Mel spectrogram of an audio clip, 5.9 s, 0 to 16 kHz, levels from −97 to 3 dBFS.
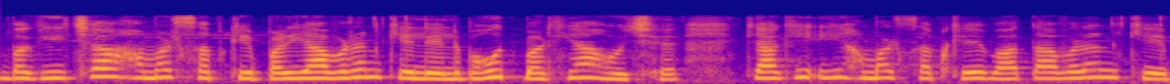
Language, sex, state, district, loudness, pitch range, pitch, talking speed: Maithili, female, Bihar, Saharsa, -17 LUFS, 250-295 Hz, 270 Hz, 205 wpm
